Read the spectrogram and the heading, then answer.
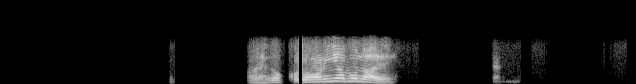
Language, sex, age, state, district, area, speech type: Dogri, male, 30-45, Jammu and Kashmir, Reasi, rural, conversation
